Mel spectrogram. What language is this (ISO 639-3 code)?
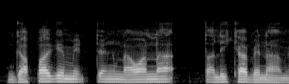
sat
